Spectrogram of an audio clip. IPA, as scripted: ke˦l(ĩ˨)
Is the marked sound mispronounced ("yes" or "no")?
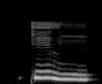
no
